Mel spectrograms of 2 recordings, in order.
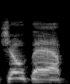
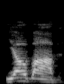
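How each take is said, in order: First: The name begins with a J sound. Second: The name begins with a Y sound. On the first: "Where I grew up, people probably said Joe Bab" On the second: "Yobab is really the right way to say it"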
